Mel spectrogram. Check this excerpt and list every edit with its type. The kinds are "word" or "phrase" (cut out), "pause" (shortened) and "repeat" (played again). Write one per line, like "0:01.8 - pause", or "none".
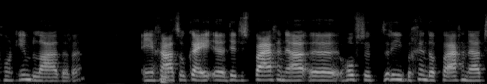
0:03.4 - word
